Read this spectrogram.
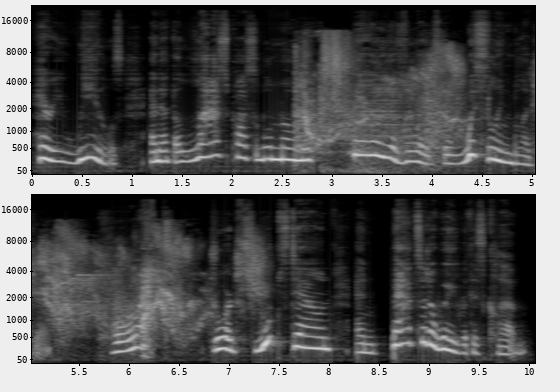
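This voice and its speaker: A woman's voice: on the high side, sing-song, a little slow, noisy background. A woman narrator reading a scripted story dramatically for an audio play.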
